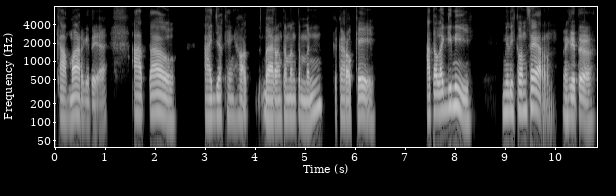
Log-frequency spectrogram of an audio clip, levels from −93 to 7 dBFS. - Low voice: Yes, low, 125 Hz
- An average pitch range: Yes, average, 3.6 semitones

